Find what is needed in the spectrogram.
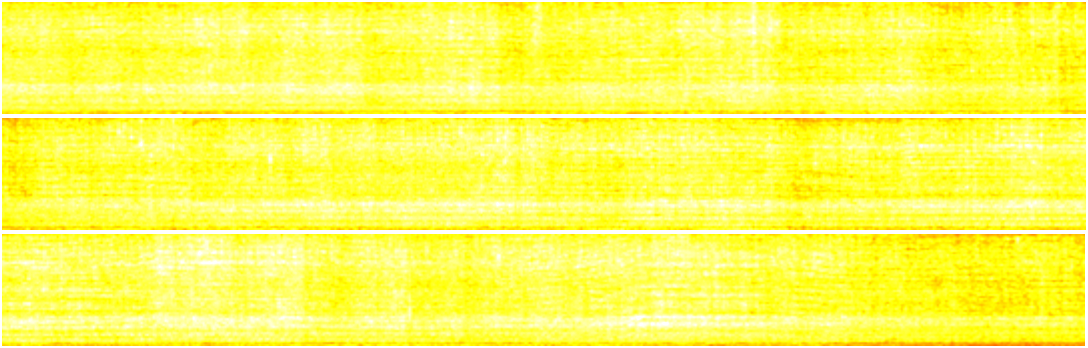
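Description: Engine of a rail track-laying work train running steadily as it moves slowly along the track, its low engine note shifting slightly in pitch now and then.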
